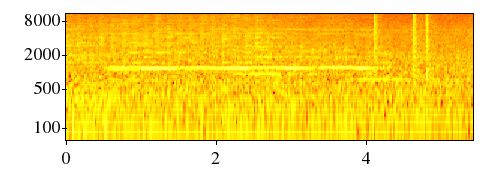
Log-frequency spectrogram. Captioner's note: tow truck beeping; car creaking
